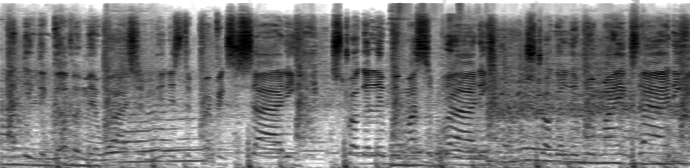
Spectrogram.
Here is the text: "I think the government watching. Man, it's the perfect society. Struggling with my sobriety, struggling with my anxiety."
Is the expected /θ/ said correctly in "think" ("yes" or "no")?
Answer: yes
